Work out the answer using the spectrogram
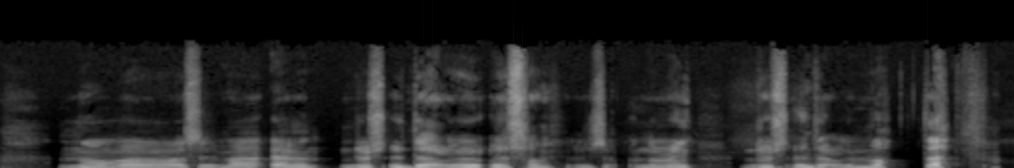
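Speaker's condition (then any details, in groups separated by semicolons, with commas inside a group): Cerebral palsy; wheelchair user, needs personal assistance; speech difficulties, speech challenges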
